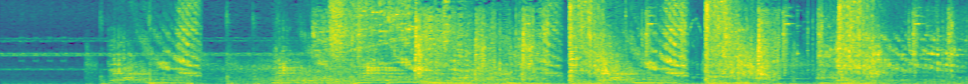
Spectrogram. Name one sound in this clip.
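A monster growls and roars close by.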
